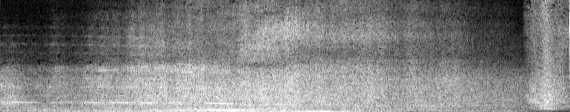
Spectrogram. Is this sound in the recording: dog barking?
no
